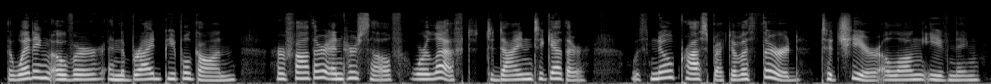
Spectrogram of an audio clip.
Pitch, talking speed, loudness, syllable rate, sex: 235 Hz, 170 wpm, -17 LUFS, 4.6 syllables/s, female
